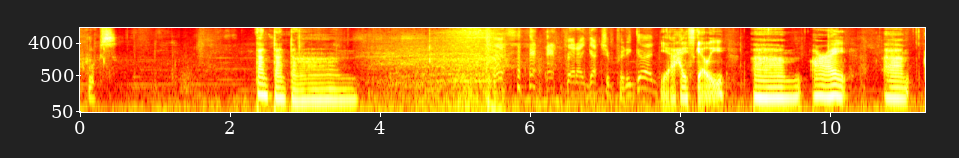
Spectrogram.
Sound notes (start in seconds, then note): 3.6 magic swirling sound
